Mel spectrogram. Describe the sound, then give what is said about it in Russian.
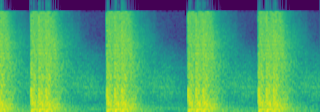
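Short bursts of automatic gunfire are aimed at a watchtower: four loud, sharp bursts, evenly spaced about a second apart, each trailing off in a decaying rumble. The tail of an earlier burst opens the sequence. “Чтобы его прикрыть на случай, если снайпер остался в боеспособном состоянии, я начал молотить короткими очередями по вышке.”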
